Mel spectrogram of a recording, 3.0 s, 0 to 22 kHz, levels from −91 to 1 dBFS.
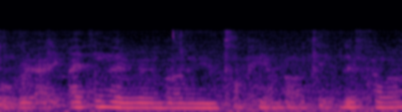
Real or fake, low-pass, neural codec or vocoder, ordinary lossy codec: fake; 7.2 kHz; codec, 16 kHz in and 24 kHz out, 2.2 kbps, FireRedTTS-2 codec; none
